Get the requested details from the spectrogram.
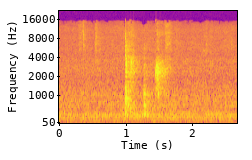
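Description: Snooker balls knock together with a clack.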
